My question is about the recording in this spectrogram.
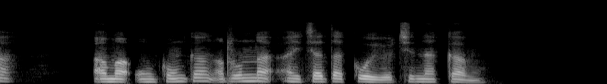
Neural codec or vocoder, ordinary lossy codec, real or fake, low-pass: codec, 16 kHz, about 1 kbps, DyCAST, with the encoder's durations; AAC, 32 kbps; fake; 7.2 kHz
